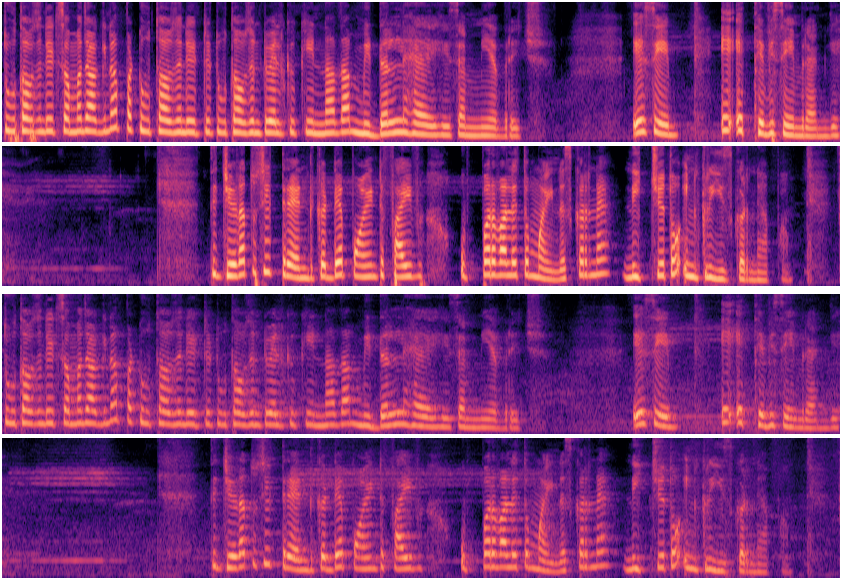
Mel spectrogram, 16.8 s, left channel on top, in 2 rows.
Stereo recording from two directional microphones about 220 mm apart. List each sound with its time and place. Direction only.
0.0 s a woman's voice: 45° left (ahead or behind)
9.9 s a woman's voice: 50° left (ahead or behind)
